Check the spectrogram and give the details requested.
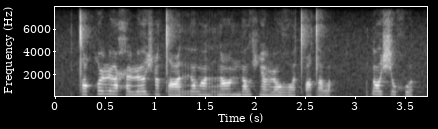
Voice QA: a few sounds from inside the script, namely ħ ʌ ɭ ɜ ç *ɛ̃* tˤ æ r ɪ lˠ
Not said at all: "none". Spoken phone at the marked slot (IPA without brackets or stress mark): ə̃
